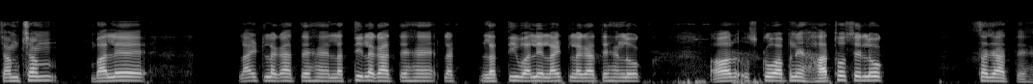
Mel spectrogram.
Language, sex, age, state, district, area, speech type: Hindi, male, 18-30, Bihar, Muzaffarpur, urban, spontaneous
